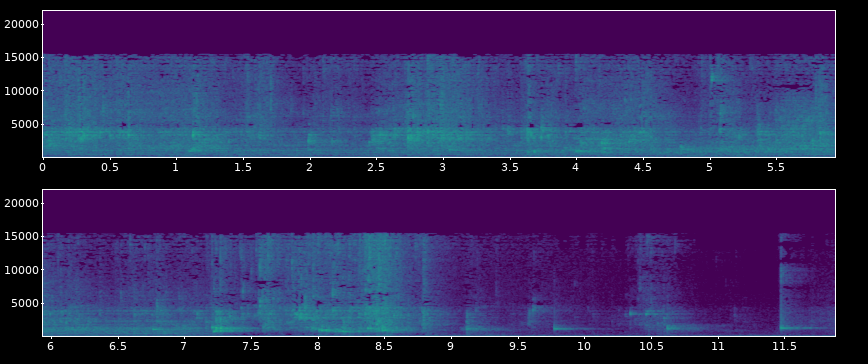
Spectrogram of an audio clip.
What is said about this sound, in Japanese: え？髪洗ってくれるの？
